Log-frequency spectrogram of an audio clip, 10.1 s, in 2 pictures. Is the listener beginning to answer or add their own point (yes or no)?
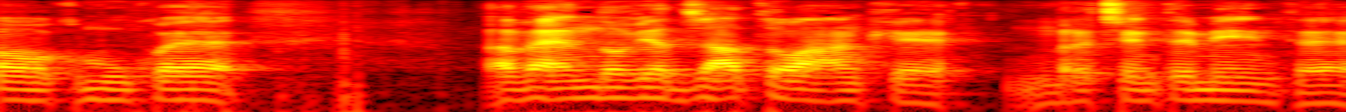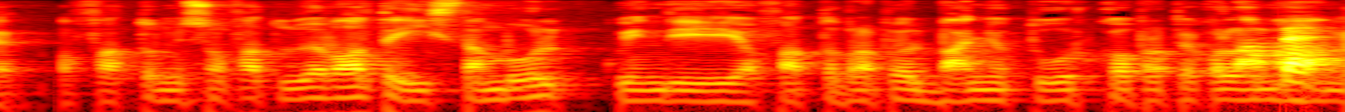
no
